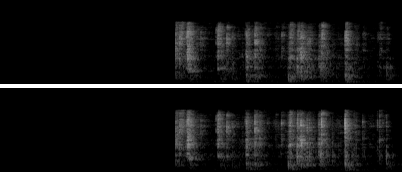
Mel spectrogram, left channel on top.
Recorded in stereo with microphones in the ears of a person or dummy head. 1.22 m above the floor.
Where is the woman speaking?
No woman speaking in this recording.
